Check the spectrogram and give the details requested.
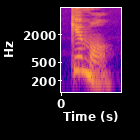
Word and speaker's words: gimel: letter is the letter gimel and it is pronounced with a hard G good the fourth letter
